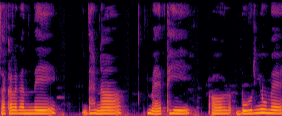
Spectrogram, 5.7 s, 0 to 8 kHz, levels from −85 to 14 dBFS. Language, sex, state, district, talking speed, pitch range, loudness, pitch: Hindi, female, Chhattisgarh, Kabirdham, 65 wpm, 210-220 Hz, -13 LUFS, 210 Hz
